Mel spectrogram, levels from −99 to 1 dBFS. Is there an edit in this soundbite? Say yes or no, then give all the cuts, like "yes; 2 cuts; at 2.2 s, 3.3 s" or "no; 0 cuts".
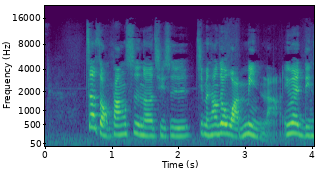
yes; 1 cut; at 2.2 s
